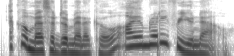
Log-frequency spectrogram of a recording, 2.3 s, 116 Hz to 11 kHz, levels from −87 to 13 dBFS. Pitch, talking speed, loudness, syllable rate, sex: 205 Hz, 230 wpm, -17 LUFS, 7.1 syllables/s, female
